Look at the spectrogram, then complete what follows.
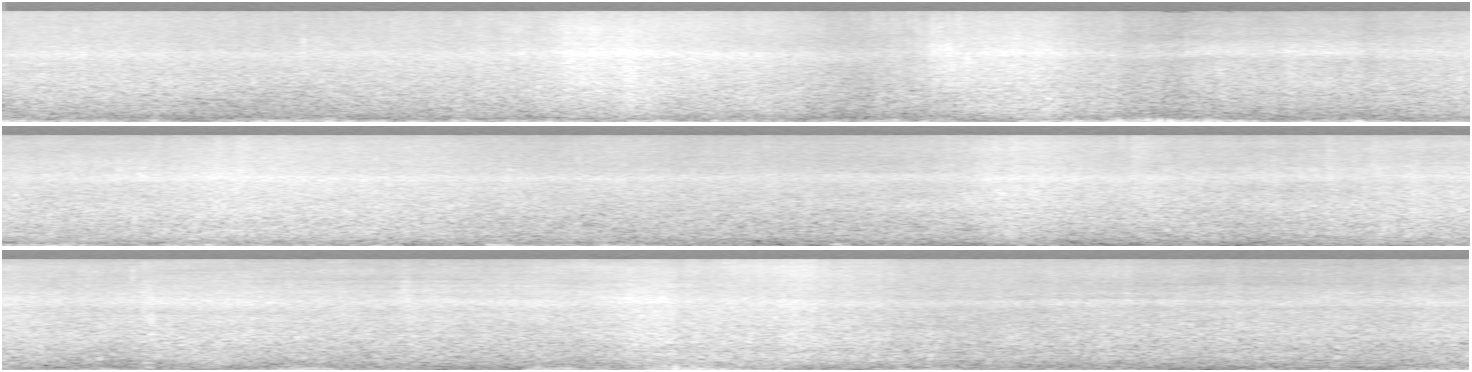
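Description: Gentle ocean surf washing onto a sandy beach: a steady hiss that swells each time a wave comes in, every few seconds.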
